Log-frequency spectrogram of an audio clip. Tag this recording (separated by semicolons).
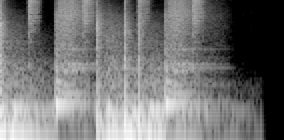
jungle; break; bass; beat; percussion-loop; groovy; drum; amen; drums; breakbeat; rhythm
